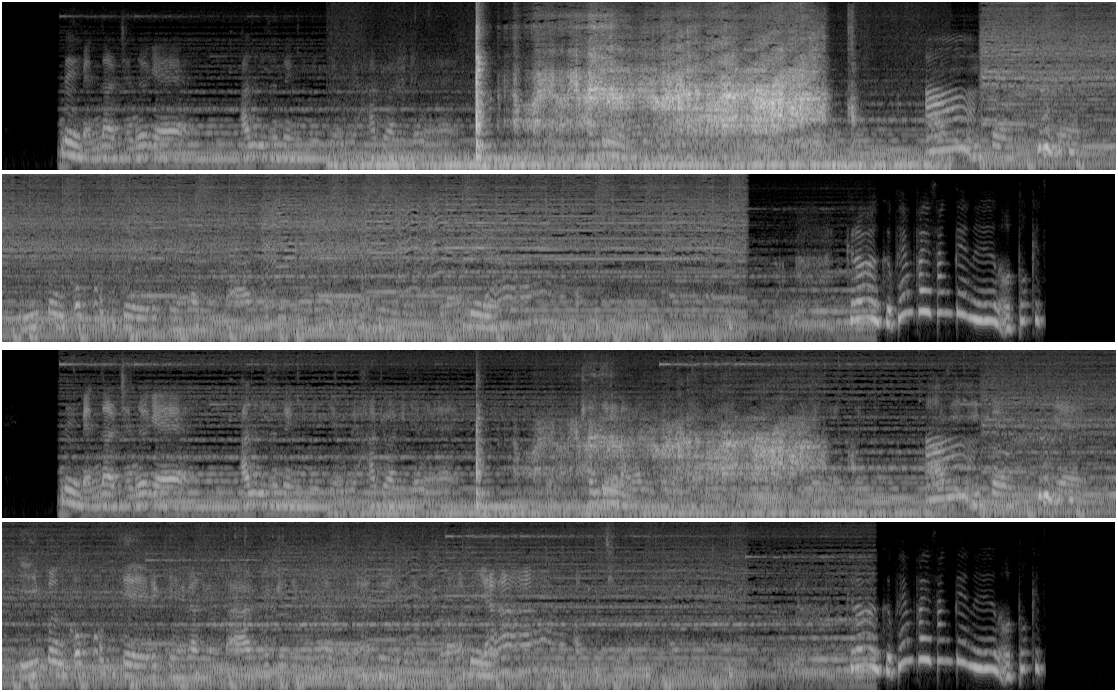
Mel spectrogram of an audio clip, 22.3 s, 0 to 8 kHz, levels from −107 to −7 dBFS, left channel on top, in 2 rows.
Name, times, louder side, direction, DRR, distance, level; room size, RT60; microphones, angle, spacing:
sound 1, 0.6-19.9, right 2 dB, 60° right, 2.3 m, -53 dB
voice 1, 0.7-2.0 2.4-4.6 5.4-7.1 8.1-8.8 9.2-10.9 11.3-17.9 19.0-19.3, right 3 dB, 80° right, 2.8 m, -52 dB
sound 2, 3.2-9.5, left 11 dB, 80° left, 0.3 m, -39 dB
voice 2, 5.9-6.4 9.2-9.8 10.1-10.8 15.7-16.2 18.8-21.6, left 1 dB, 20° left, 3.3 m, -47 dB
sound 3, 9.8-18.6, left 3 dB, 40° left, 6.2 m, -50 dB
head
